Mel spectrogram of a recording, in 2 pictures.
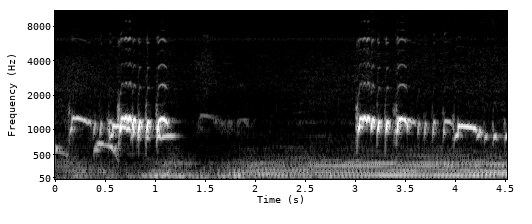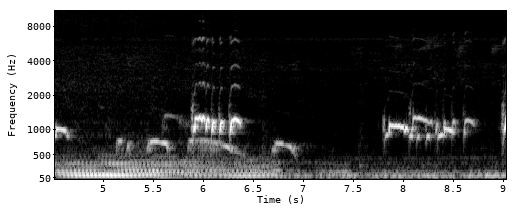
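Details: Crystal-voiced local zebra dove calling as a lure for doves that rarely sing. Loud bursts of rapid trilled cooing about every three seconds, with lower falling coos between, over a steady low rumble.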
